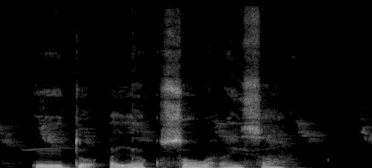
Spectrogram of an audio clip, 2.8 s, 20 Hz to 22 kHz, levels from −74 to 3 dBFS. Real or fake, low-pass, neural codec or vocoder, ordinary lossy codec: real; none; none; none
